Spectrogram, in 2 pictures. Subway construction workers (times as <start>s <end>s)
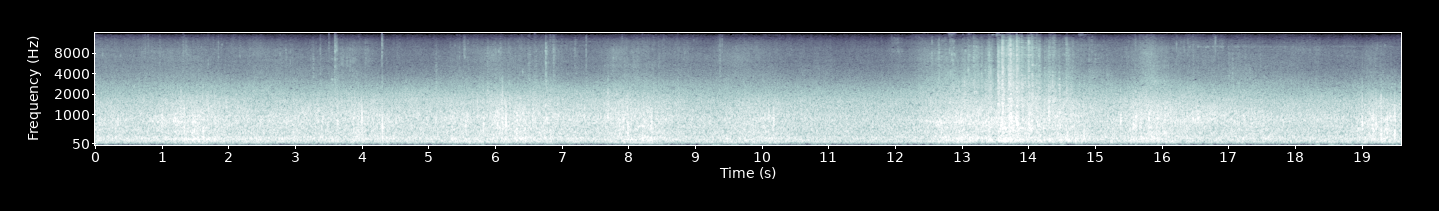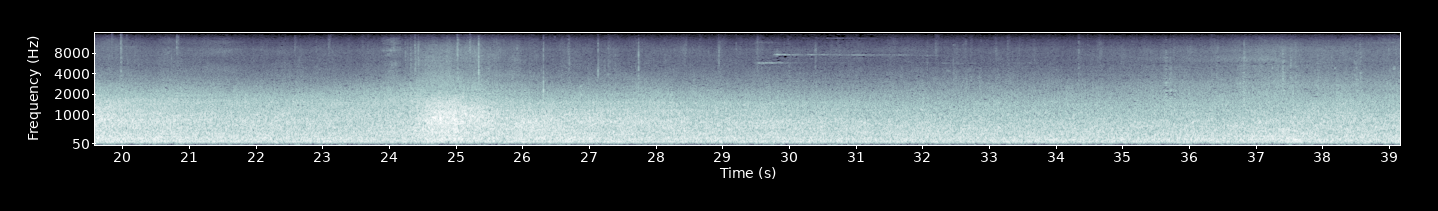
12.4s 15.4s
